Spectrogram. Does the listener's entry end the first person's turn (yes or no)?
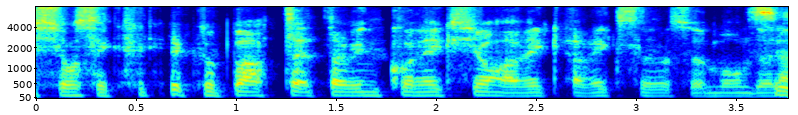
yes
